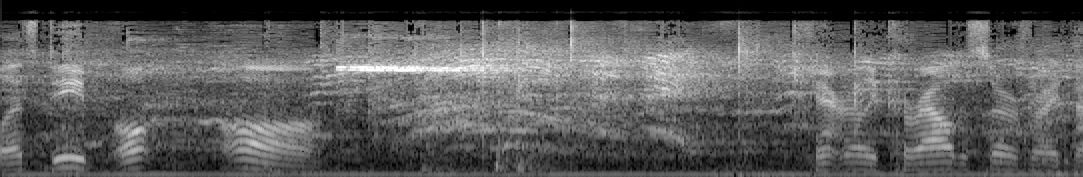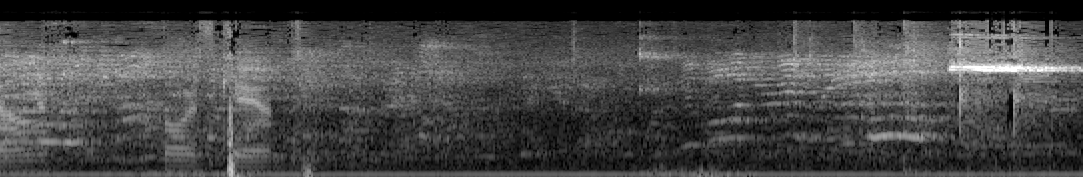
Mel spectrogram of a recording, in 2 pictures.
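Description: Girls shout and call out to each other in a large echoing gym.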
